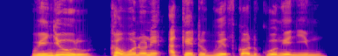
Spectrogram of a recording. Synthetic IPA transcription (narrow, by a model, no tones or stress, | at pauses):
wiɲd͡ʒuɾukawononɪʔaketoɡwet̪kɔdkwoŋeɲimu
